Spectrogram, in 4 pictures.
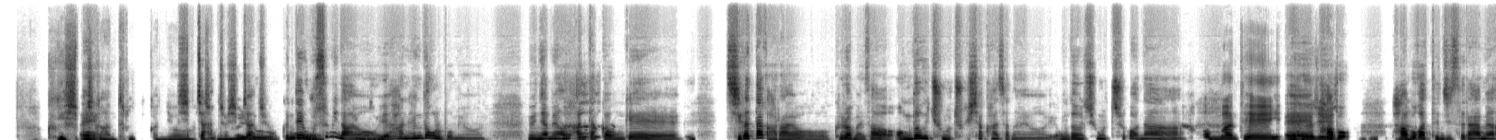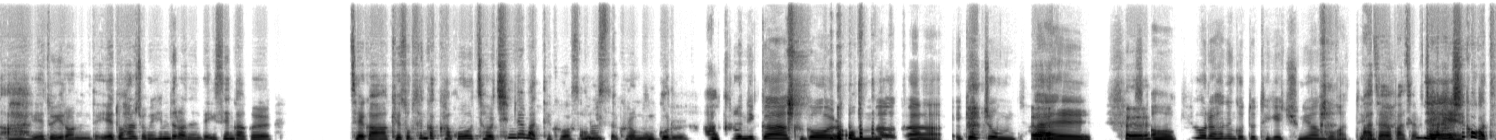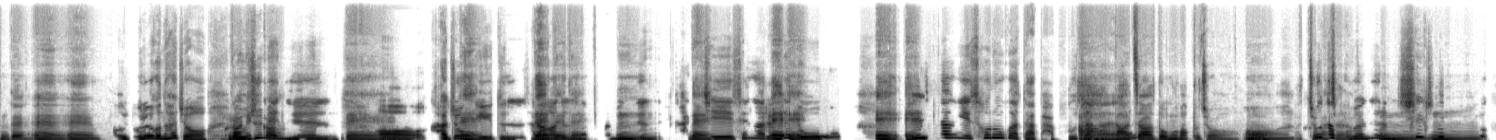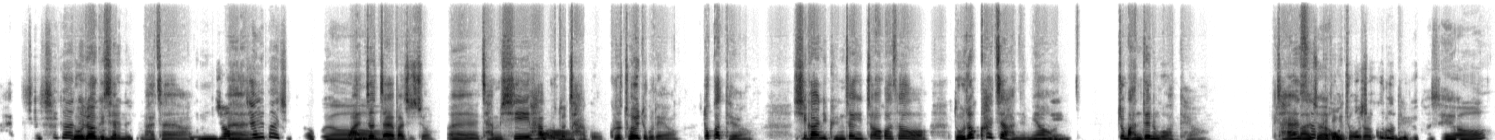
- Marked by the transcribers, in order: distorted speech; tapping; laugh; other background noise; teeth sucking; laugh
- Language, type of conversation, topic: Korean, unstructured, 사랑하는 사람과 함께 보내는 시간은 왜 소중할까요?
